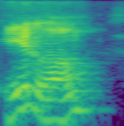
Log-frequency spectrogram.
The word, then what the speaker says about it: Elam: And so they took the name Elham, which got pronounced Elam.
